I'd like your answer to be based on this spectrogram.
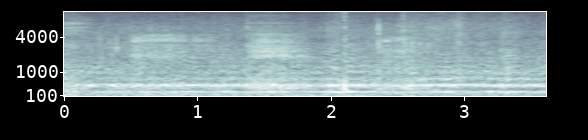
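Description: Honey bees buzz steadily and densely in an opened hive during a winter inspection, a close continuous drone with an agitated edge and small shifts in pitch.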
